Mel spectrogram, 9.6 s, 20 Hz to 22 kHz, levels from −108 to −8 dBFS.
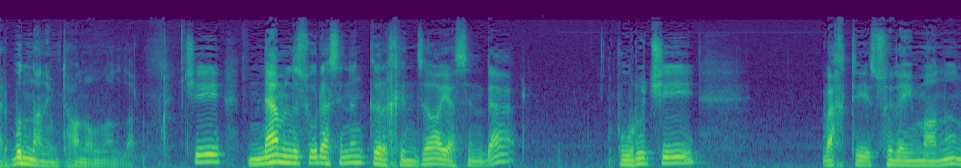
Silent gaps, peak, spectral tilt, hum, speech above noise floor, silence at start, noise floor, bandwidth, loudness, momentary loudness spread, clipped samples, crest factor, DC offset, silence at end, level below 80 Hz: none; -6 dBFS; -6 dB/octave; none; 34 dB; 0 s; -62 dBFS; 14 kHz; -29 LUFS; 16 LU; under 0.1%; 22 dB; under 0.1%; 0 s; -54 dBFS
